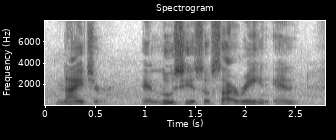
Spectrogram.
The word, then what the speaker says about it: Niger: It says Niger is pronounced Niger, right? It says of Latin origin, which means black.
